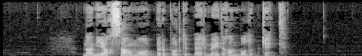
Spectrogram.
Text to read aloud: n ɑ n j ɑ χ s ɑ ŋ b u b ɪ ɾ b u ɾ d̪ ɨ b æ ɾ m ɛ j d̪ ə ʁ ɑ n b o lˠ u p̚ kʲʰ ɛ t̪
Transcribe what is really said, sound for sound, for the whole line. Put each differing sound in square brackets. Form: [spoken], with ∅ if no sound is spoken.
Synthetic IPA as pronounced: n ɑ n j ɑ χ s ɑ ŋ [m] u b ɪ ɾ b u ɾ d̪ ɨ b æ ɾ m ɛ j d̪ ə ʁ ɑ n b o lˠ u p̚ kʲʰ ɛ t̪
